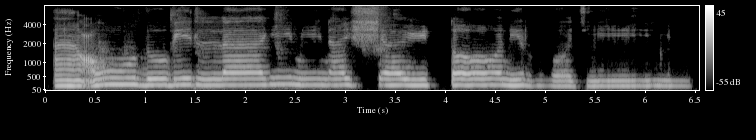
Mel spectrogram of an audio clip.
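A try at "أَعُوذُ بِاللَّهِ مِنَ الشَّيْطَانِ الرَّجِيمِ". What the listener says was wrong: Itu, Ana dengarnya masih du. Biasanya karena ujung lidahnya kurang keluar sedikit untuk makhraj zal. Zu gitu ya. Keluarkan sedikit ujung lidahnya ya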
